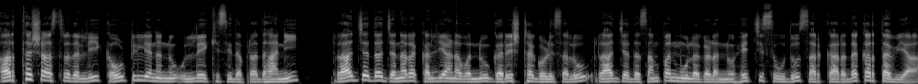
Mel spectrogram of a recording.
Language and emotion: Kannada, neutral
